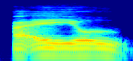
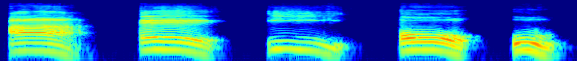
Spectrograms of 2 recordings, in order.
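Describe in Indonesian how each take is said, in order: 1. Vokalnya tidak jelas, mulut hampir tidak terbuka. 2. Vokalnya jelas, mulut terbuka lebar. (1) "Jadi nggak cuma sekedar" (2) "Buka yang lebar"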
